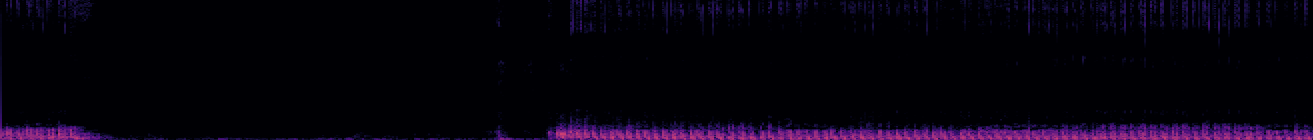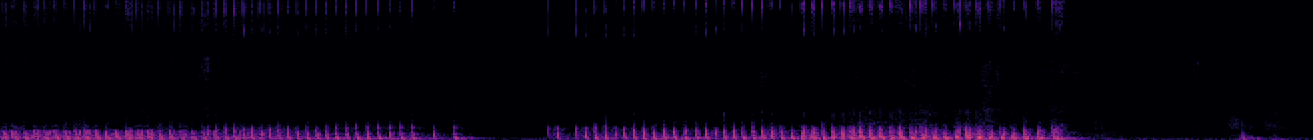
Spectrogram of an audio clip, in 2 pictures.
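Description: A Boston Terrier puppy makes long, low, rumbling grunts in two sustained bursts.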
